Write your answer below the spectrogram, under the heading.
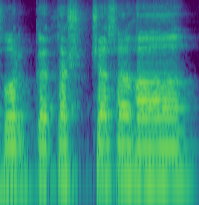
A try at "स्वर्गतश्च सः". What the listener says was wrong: சொர்க்கதஷ்ச சஹா, அந்த தா சாதாரணமா தான் சொல்லணும். அத சொர்க்கதஷ்ச அப்படியே அது மகாபிராணமாயிரும். சொர்க்கதஷ்ச சொர்க்கதஷ்ச சஹா சொர்க்கதஷ்ச சஹா சொர்க்கதஷ்ச அப்படி அத அமிழ்த்தினா மகாபிராணம்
